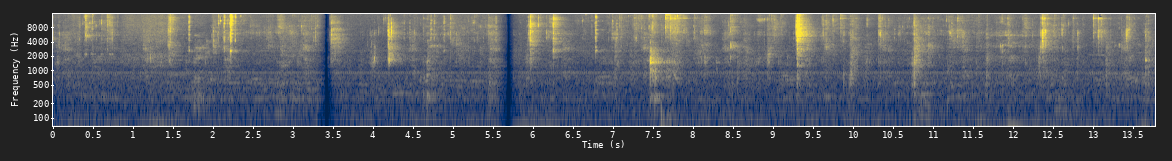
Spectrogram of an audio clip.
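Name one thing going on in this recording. A man chews food loudly close to a microphone, with wet smacking sounds.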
